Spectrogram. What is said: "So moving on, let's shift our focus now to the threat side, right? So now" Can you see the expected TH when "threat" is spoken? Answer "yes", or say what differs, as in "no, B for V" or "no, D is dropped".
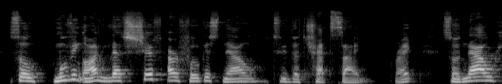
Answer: no, T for TH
